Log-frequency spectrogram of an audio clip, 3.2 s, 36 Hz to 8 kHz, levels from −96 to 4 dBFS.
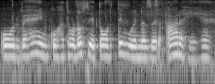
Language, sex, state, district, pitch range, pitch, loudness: Hindi, female, Himachal Pradesh, Shimla, 205-225 Hz, 215 Hz, -16 LUFS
